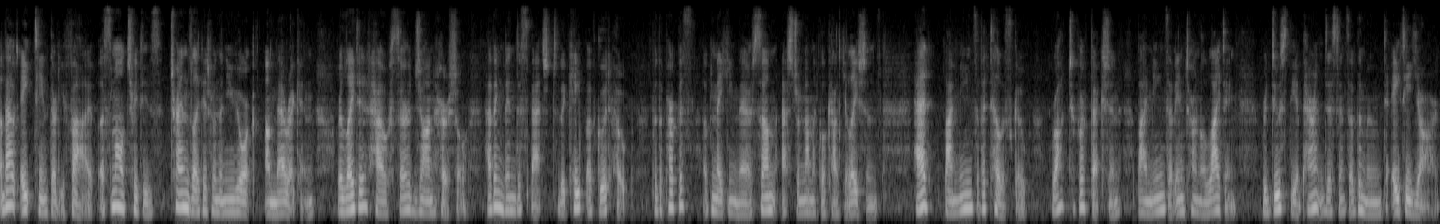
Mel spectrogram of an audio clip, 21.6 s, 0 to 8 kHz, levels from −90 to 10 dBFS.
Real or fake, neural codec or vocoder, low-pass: real; none; 7.2 kHz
